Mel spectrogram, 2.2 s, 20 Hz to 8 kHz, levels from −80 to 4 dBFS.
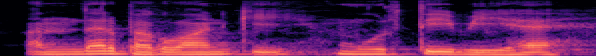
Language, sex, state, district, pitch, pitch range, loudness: Hindi, male, Uttar Pradesh, Lucknow, 125 Hz, 120-130 Hz, -17 LUFS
